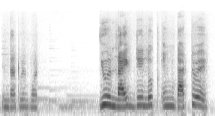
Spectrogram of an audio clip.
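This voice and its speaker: A woman's voice: a little high, fairly even intonation, slow, soft background music. A woman with an Indian accent giving casual game livestream commentary, slangy, teasing and joking as she reacts.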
